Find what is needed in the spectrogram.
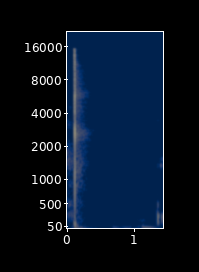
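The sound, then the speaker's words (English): A single sharp finger snap rings out alone, the snap heard in recent country music, followed by near silence with a couple of faint soft sounds at the end. “That's the sound of the country snap. That's the sound that's infiltrated country music lately.”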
